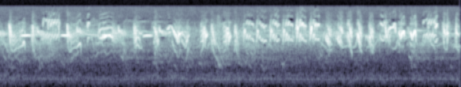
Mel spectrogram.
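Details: Fast, jumbled twitter from a Eurasian siskin: thin whistles give way to a dense run of quick repeated chips about two to three per second, over soft background murmur.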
